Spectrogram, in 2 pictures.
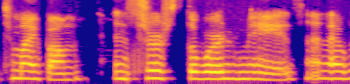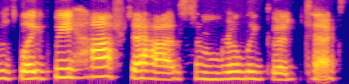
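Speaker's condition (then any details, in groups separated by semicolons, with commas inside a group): ALS; atypical young woman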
